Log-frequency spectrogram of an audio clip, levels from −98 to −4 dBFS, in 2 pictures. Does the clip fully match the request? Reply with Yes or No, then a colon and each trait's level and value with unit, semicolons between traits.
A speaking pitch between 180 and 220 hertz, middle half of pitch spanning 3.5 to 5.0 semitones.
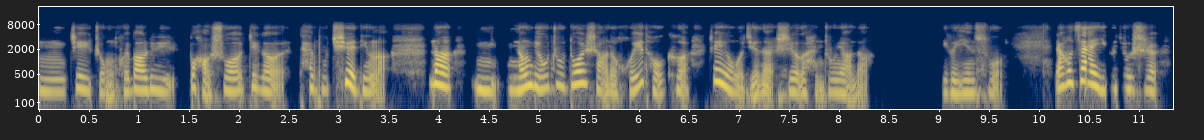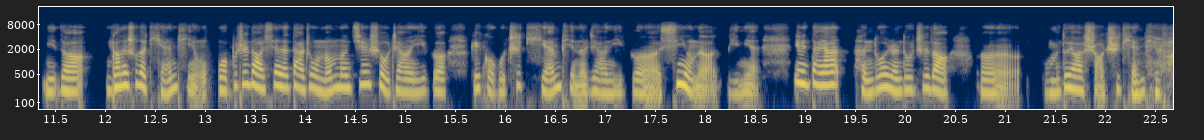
Yes: high, 210 Hz; average, 4.5 semitones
